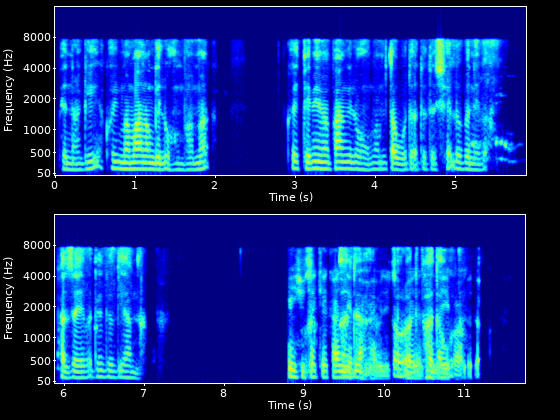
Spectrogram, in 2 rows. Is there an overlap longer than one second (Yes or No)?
Yes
